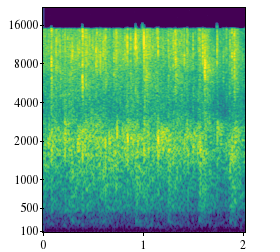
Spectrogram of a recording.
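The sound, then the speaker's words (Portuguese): Applause from a church audience during a service: dense, steady clapping from many hands that holds an even, fairly loud level throughout. “Você pode aplaudir ao Senhor aí?”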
